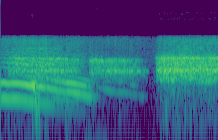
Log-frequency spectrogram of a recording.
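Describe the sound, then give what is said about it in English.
A voice imitates a woman breathing in someone's left ear with a few breathy, voiced exhalations. Each is steady and sustained, the first sliding downward in pitch, with a brief pause before the last one. “I hear a woman breathing in my left ear, just like,”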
